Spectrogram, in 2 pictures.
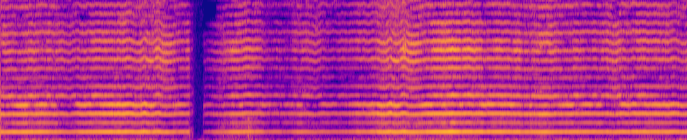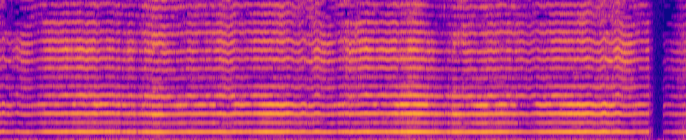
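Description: A mosquito's steady, high, whining buzz drones on with only slight wavering in pitch.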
